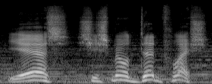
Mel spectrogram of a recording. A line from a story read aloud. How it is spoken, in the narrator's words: replied Dorda gloomily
